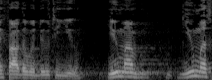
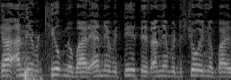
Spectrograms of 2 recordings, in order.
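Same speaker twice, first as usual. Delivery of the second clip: higher, pleading protest to God; higher voiced imitation of a defensive believer; mock self-defense; 6 semitones higher than usual. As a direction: play someone insisting they're innocent. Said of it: "But you're like".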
